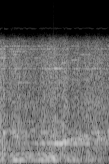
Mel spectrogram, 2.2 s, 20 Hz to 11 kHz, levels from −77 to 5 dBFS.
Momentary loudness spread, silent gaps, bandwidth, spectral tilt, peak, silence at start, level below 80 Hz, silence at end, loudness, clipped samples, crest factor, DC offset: 4 LU; none; 6.4 kHz; -7 dB/octave; 0 dBFS; 0 s; -42 dBFS; 0 s; -16 LUFS; under 0.1%; 18 dB; under 0.1%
